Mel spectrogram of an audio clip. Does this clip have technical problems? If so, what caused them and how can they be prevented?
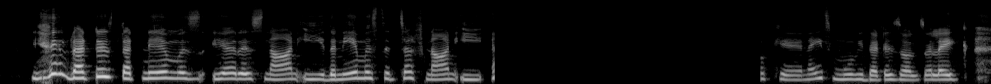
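Yes. An audio dropout to silence runs from 4.95 to 7.61 s, about 2.66 s of dead silence with no room tone, the speech resuming on "nice movie that". The likely cause is a lost input or stray mute while recording continued. Secure connections and monitor input levels during capture.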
